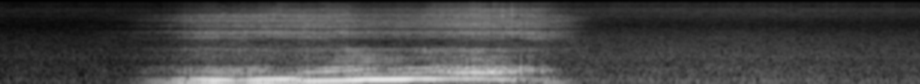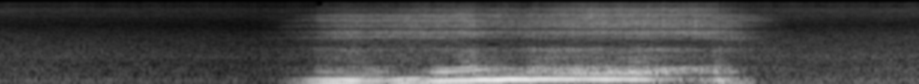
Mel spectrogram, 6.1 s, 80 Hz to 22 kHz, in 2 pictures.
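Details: A sleeping Korean girl: two loud, drawn-out snores, each about 1.5 seconds long, with a quiet gap between them; ordinary sleep snoring.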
